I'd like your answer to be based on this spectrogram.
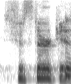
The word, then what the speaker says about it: Shesterkin: For me, Shesterkin.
